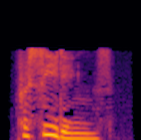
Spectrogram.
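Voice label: "proceedings", English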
